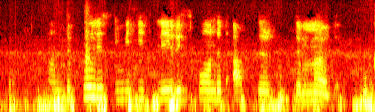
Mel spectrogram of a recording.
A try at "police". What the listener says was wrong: Okay, not police, but police. Quick, because the stress is on the second. Police. The police.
